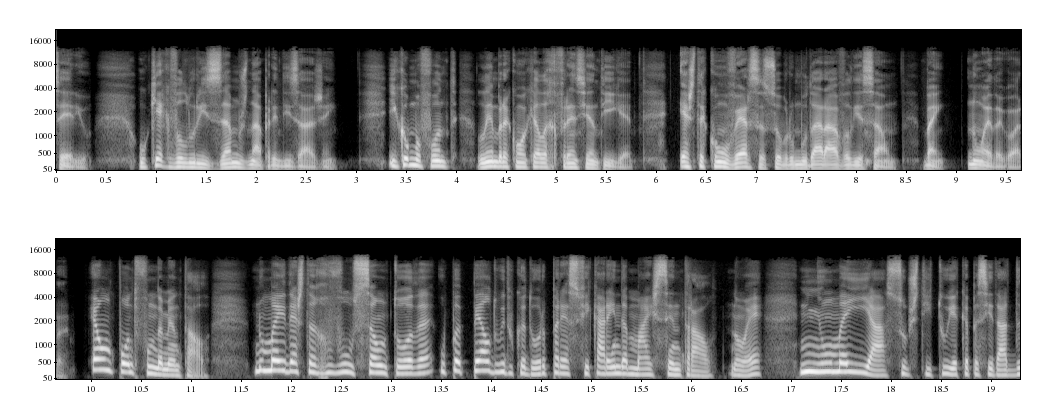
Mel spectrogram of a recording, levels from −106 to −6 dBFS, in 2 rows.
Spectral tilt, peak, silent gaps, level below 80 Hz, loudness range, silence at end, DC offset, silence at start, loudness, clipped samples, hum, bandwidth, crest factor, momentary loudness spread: -5.5 dB/octave; -6 dBFS; none; -54 dBFS; 3 LU; 0 s; under 0.1%; 0 s; -23 LUFS; under 0.1%; none; 13.5 kHz; 16 dB; 11 LU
